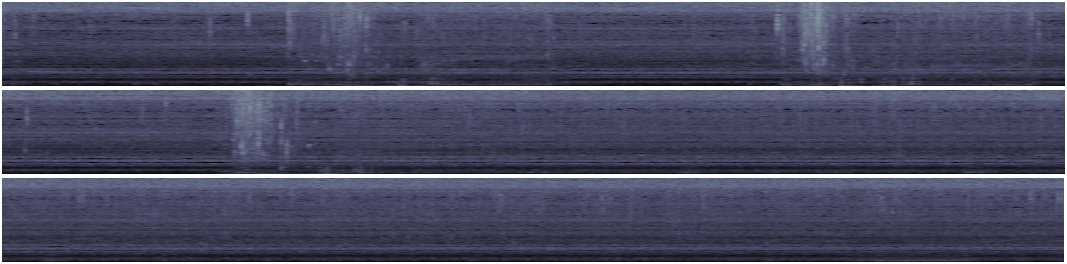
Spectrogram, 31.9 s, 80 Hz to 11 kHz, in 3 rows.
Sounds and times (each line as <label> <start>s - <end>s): Tap water 12.9s - 14.4s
